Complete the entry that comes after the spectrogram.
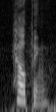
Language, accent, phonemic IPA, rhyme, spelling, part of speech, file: English, US, /ˈhɛlpɪŋ/, -ɛlpɪŋ, helping, noun / verb, En-us-helping.ogg
- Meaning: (noun) 1. The act of giving aid or assistance (to) 2. A portion or serving, especially of food that one takes for oneself, or to which one helps oneself 3. An amount or quantity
